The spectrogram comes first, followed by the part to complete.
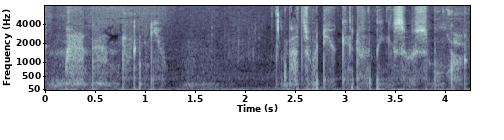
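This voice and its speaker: Breathy whisper, ASMR roleplay, fussy, deliberate, repetitive phrasing. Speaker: ASMR performer.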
